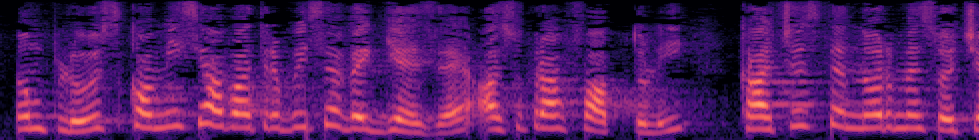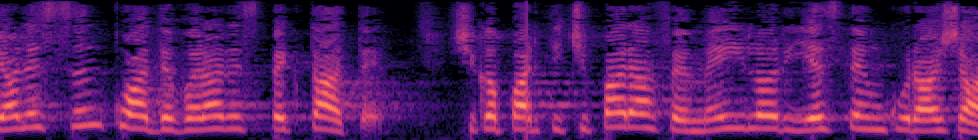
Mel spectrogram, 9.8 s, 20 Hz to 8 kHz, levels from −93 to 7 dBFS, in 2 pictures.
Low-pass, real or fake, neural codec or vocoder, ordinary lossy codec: none; real; none; none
